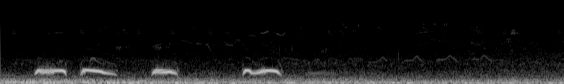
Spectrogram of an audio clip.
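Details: A trained spotted dove working as a decoy gives four low, rounded coos in quick succession, then falls silent beneath a steady low rumble and faint distant bird chirps.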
